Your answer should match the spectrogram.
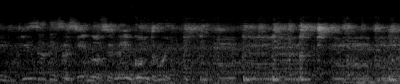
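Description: Television audio recorded off the set's speaker: background music with a voice over it.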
